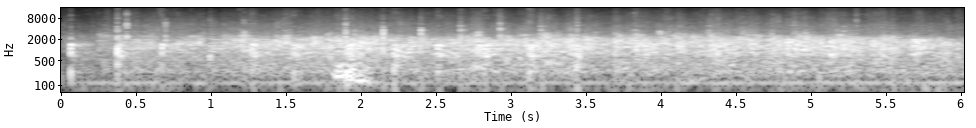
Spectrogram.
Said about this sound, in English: anyone in the room that's not a U.S. Bank employee that serves or has served for the military, for the United States of America, please stand and let us recognize you with our applause and our thanks for that as well.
